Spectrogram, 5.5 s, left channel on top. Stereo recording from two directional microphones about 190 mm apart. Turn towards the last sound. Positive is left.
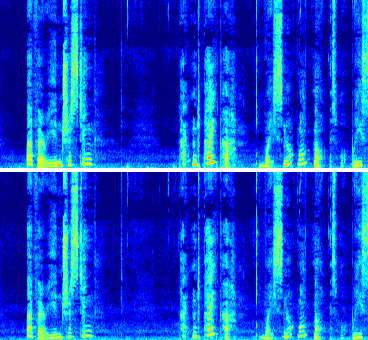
turn(degrees=50)  # may be behind; listen again after turning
